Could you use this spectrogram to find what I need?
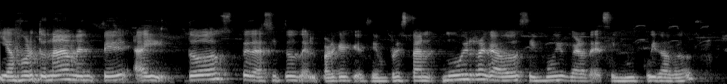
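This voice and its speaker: A woman speaks at a medium pitch with ordinary pitch variation, very even loudness, and hardly any pauses. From Mexico City, Mexico. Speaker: historian. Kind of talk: interview.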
